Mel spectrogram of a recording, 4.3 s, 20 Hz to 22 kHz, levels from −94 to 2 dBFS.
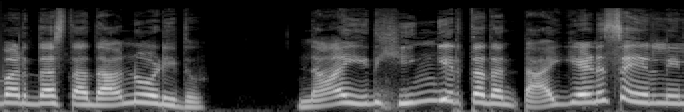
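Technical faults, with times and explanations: No technical faults are present.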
